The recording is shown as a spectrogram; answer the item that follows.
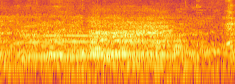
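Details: Sahiwal bull calves bought by a Dhaka farmer moo with a long, steady low-pitched tone for about two seconds, against a constant murmur of crowd chatter and men talking.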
